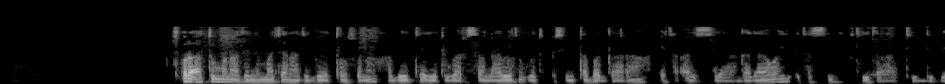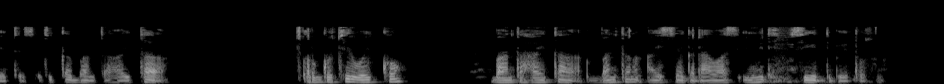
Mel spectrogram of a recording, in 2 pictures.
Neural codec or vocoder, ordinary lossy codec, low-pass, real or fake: none; MP3, 24 kbps; 7.2 kHz; real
